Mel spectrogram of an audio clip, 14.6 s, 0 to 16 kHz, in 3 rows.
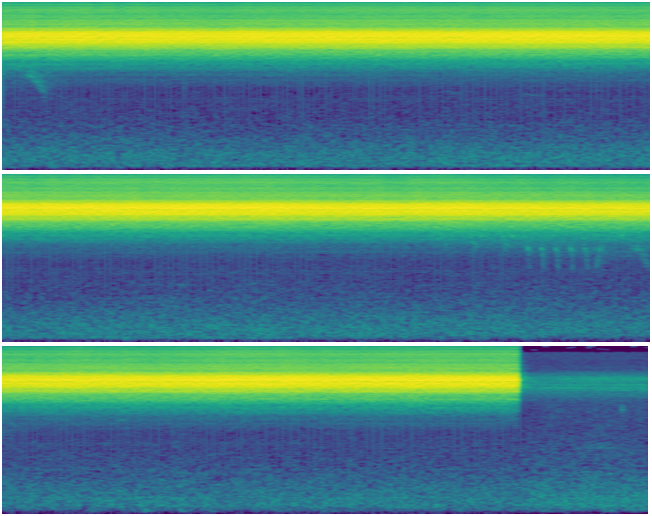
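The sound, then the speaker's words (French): Red cicadas in the Diwa forest, among oaks and Scots pines, sing in one loud, unbroken high-pitched buzz that holds steady for about thirteen seconds, then cuts off abruptly, leaving near silence. No one speaks. “Depuis 15 jours, elles chantent et on en entend partout.”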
